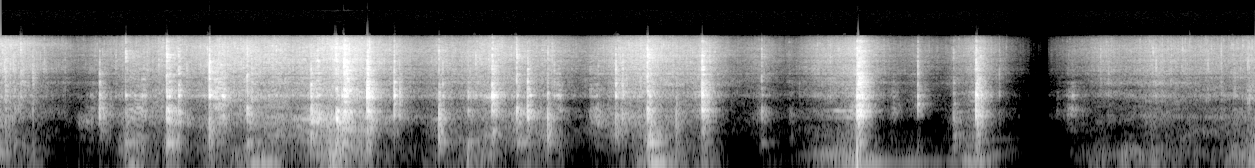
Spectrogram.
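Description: Onions sautéing in a pan with garlic, a crackling sizzle broken by repeated scraping stirs, loud up close with brief quieter pauses and no talk.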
